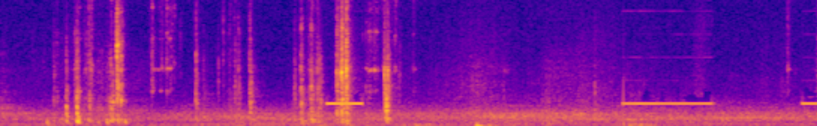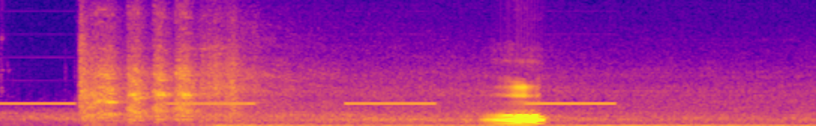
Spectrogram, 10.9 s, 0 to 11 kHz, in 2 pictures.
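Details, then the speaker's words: 2006 Toyota Tacoma 2TR, said to need an engine rebuild, first start after reassembly with fresh oil and coolant: clicks and a warning chime, then it catches and settles into a steady, even low idle; the oil pressure light goes off quickly. A healthy start. "pressure lights already off look at that sounds decent it's got coolant"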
